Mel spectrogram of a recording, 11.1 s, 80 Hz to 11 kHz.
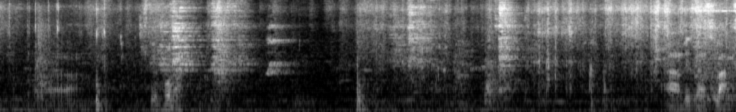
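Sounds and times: plastic wrap rustling: 5.4s - 11.0s.

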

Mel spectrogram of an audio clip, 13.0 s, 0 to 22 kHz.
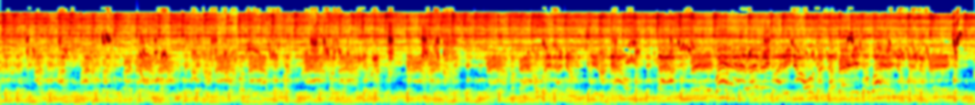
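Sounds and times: music playing: 0.0s - 13.0s
parakeet chirping: 0.0s - 13.0s.

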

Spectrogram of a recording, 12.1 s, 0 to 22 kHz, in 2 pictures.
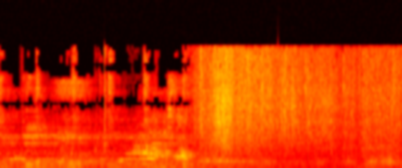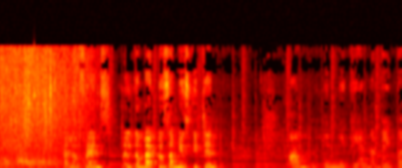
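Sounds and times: steady rain-like hiss: 2.8s - 7.5s.

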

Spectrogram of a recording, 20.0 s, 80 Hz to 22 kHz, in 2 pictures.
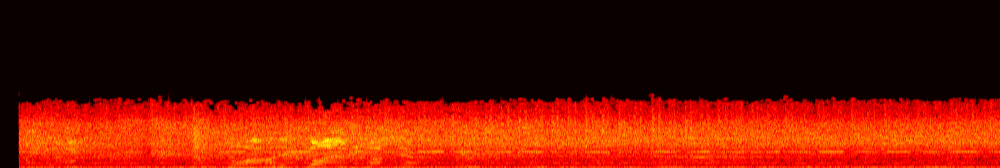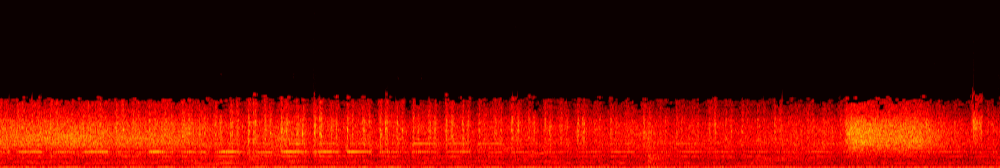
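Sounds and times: laser cutter humming and whining: 0.2s - 20.0s.

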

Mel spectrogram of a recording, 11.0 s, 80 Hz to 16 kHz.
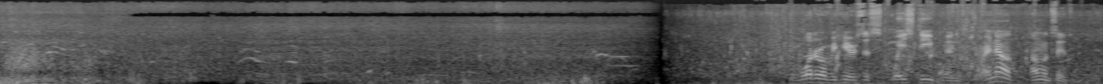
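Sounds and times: small waves washing on beach: 0.0s - 5.8s, 6.6s - 11.0s
water moving around microphone: 0.0s - 11.0s
wind on microphone: 0.0s - 11.0s.

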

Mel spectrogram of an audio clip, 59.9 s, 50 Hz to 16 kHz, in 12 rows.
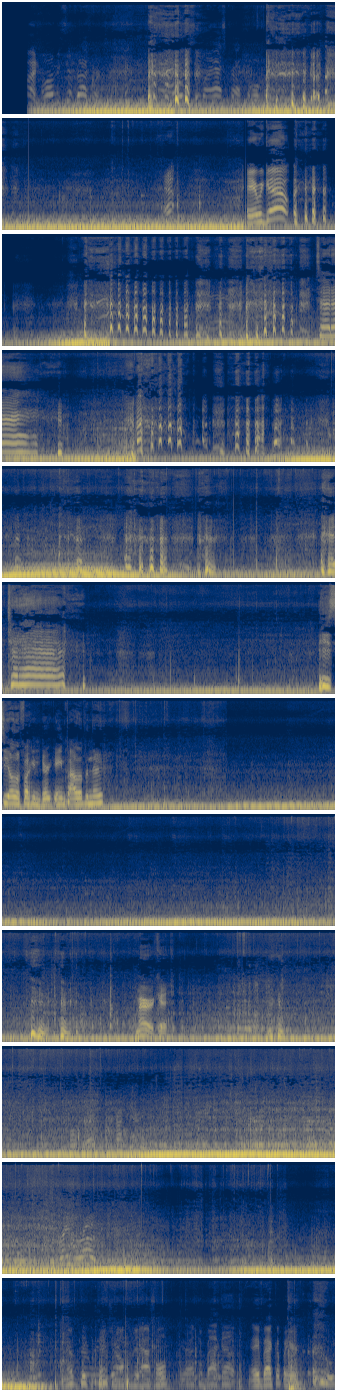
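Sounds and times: distant suv engine rumble: 0.4s - 59.9s.

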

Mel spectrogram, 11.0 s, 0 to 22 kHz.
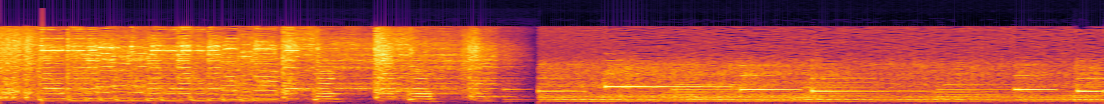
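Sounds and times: slow tune of held notes: 5.0s - 11.0s.

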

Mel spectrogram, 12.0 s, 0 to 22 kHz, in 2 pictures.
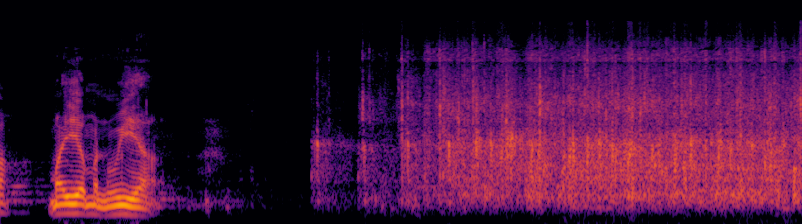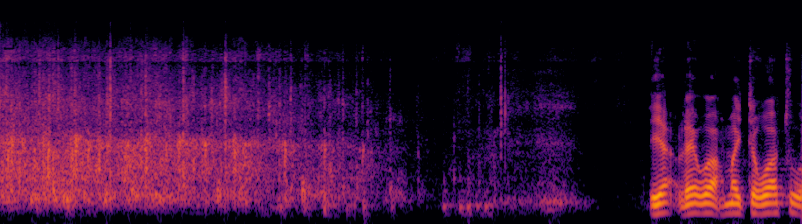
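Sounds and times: crowd applauding: 2.3s - 9.3s.

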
